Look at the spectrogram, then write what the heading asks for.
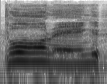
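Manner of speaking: a sudden loud, bored "Boring."; bored shout. Acted. Villain loudly dismissing the silent intruder, bored shout.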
